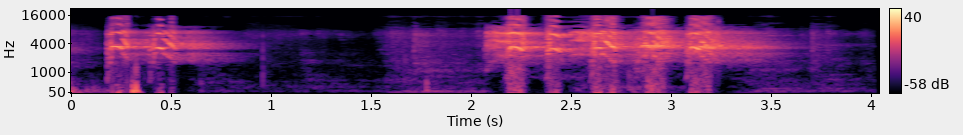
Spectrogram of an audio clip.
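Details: A kept pair of white ringneck parakeets: a short raspy squawk, a pause with faint rustling, then a run of loud screeches at roughly two per second.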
